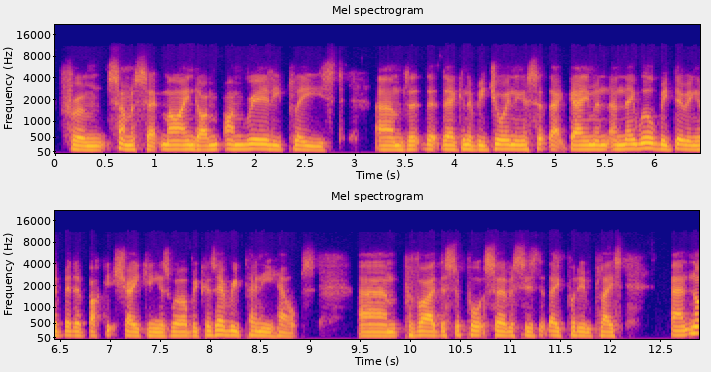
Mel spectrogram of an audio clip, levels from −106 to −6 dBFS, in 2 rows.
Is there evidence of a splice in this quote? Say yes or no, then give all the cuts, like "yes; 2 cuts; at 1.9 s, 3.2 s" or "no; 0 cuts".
no; 0 cuts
